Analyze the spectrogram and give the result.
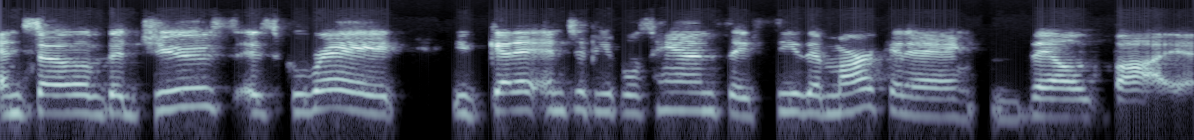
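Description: A woman with an American accent has an unremarkable speaking voice, fairly high in pitch, with fairly even intonation. Her pace is fairly slow, and her loudness swings widely. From came from Taiwan at 3, grew up in US. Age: 30s. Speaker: beauty columnist and fragrance brand founder. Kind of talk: casual interview.

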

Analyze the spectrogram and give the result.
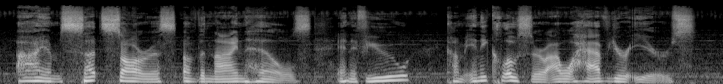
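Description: A raspy, put-on character voice speaks at a low-to-middle pitch and a fairly slow pace. Background noise is clearly audible. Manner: threatening.

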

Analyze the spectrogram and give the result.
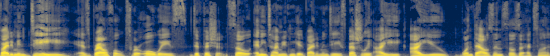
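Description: The speaker has an American accent and a moderate pace. Intonation stays fairly even, with hardly any pauses. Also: woman, very deep, low pitch for a woman. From Brooklyn, New York. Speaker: health business owner. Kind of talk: casual chat.

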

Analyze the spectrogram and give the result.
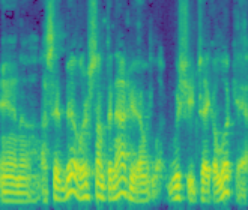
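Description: A man's fairly quick, fairly low-pitched, unremarkable speaking voice. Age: 60s. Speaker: military veteran, UFO witness. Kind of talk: interview testimony.

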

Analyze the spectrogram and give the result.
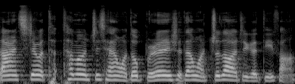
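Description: A woman with a plain, everyday voice, medium in pitch, with fairly even intonation, on a very clean recording over a silent background. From China. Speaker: amateur stage actress, university student. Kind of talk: casual interview chat.

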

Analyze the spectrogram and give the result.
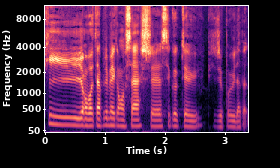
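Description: A man talks in a Quebec accent. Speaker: content creator and podcaster. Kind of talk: casual chat.

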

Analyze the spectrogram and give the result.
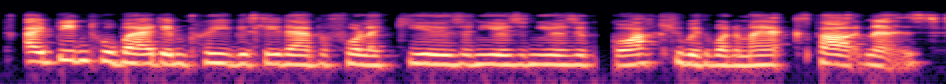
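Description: With a Welsh accent, a woman speaks at a medium pitch in a bright, sharp tone, the sound dry and close with no echo. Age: 20s. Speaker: guest sharing personal story. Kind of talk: interview. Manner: casual with many fillers.

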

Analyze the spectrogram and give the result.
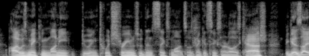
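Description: In a Canadian accent, a man with a very deep, low pitch speaks at a very fast pace on a very clean recording with a silent background. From Canada (Thunder Bay, Ontario). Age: 20s. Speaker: fitness and mindset coach. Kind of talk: interview. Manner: animated.

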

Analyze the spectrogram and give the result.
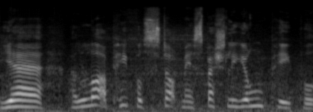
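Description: A woman's fairly high voice at a moderate pace, with fairly even intonation and noticeable background noise. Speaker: dog sitter and carer for her mother. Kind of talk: casual street interview. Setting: outdoors at a tram stop.

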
